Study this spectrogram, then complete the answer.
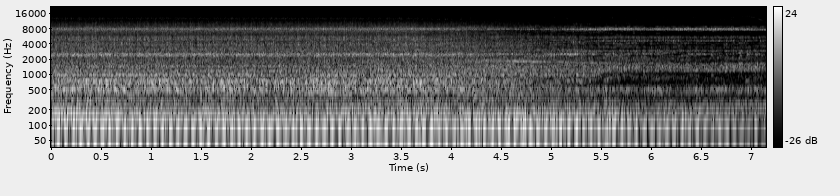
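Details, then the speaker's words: Yamaha NMAX 155 (new) after valve rocker arms (pelatuk klep) replaced for rough engine noise: even, steady idle with soft regular beat and no valve-gear tapping; smooth again, normal idle. "jadi suaranya sudah kembali halus seperti semula"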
